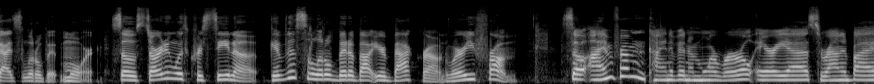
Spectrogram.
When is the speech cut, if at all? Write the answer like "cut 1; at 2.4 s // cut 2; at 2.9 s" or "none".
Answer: cut 1; at 1.0 s // cut 2; at 5.5 s // cut 3; at 6.4 s

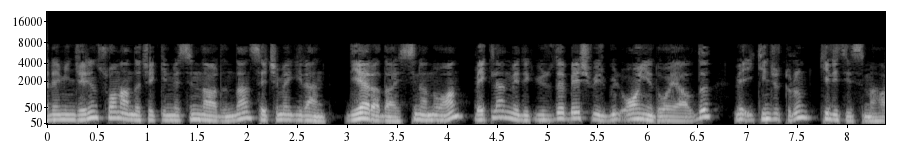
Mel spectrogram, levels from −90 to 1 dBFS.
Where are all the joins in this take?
cut 1; at 4.8 s

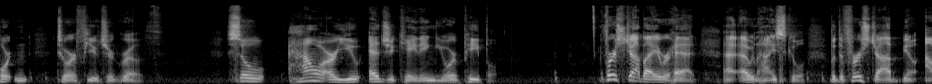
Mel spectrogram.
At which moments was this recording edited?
cut 1; at 7.5 s

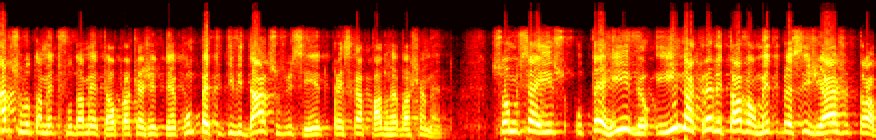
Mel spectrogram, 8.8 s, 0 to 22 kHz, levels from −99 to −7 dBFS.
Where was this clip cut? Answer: none

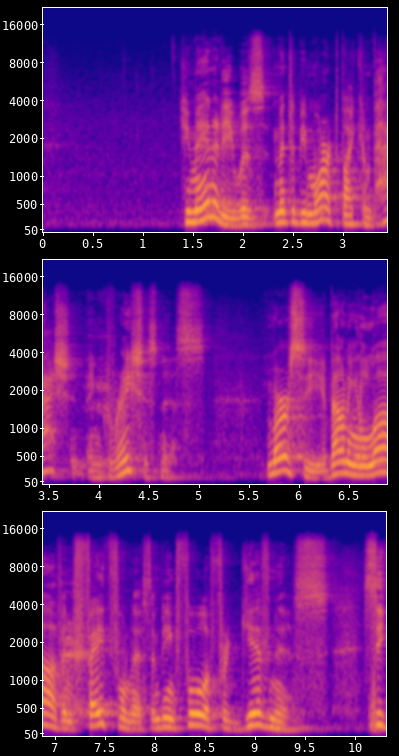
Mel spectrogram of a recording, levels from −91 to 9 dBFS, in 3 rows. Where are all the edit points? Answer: none

